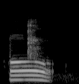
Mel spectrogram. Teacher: Dia pangkal lidah, tapi enggak kayak udah ke tenggorokan gitu, enggak. Kalau yang geli itu udah ke tenggorokan, ya.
